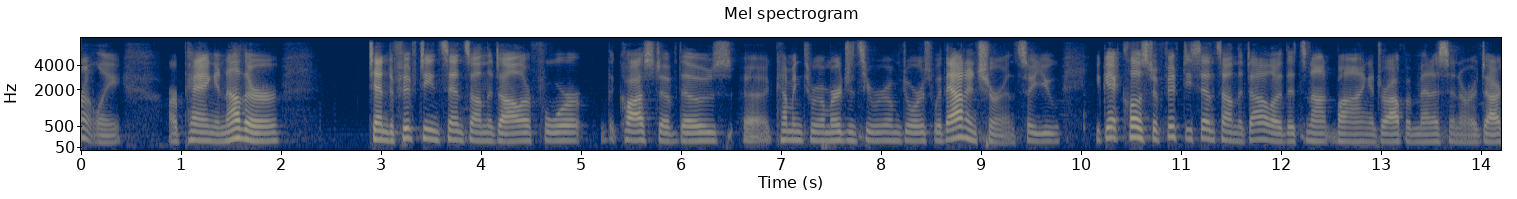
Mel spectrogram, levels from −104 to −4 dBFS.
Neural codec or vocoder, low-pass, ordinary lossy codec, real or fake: none; 7.2 kHz; AAC, 48 kbps; real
